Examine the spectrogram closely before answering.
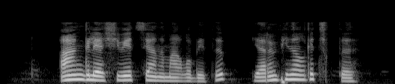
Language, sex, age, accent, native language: Uzbek, female, 35+, Namangan, Uzbek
